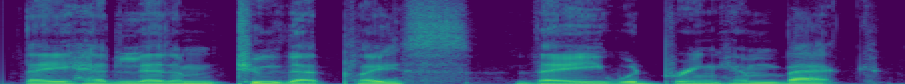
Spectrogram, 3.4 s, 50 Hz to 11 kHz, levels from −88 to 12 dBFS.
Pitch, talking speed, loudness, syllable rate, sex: 105 Hz, 210 wpm, -17 LUFS, 4.3 syllables/s, male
